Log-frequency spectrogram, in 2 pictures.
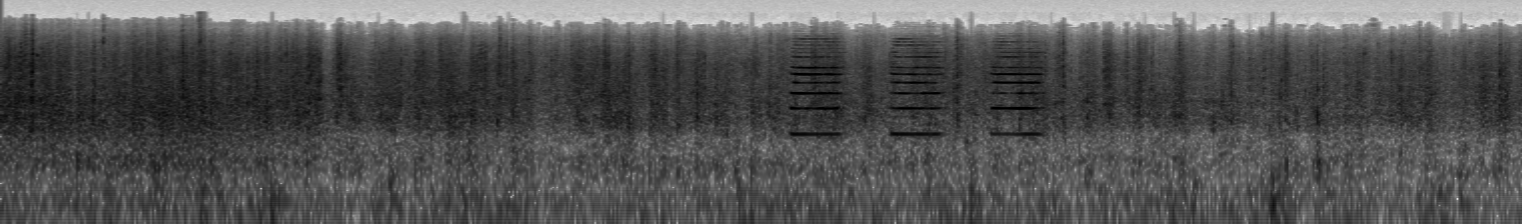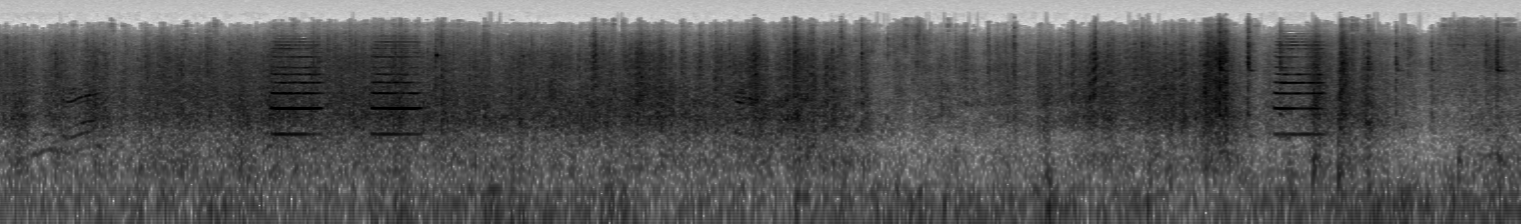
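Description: Wind buffeting the microphone and water rushing past the hull of a small sailing dinghy under way. Short beeps sound three times about a second apart, twice about eight seconds later, and once near the end.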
